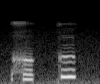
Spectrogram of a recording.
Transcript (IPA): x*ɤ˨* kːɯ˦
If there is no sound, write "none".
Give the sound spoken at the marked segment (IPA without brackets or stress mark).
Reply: ɤ˨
